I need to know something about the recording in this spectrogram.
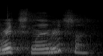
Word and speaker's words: Richland: Then am I saying it right? Yeah, Richland.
